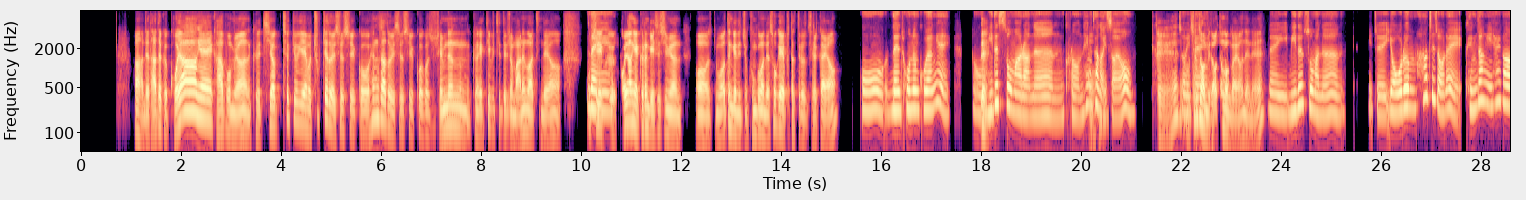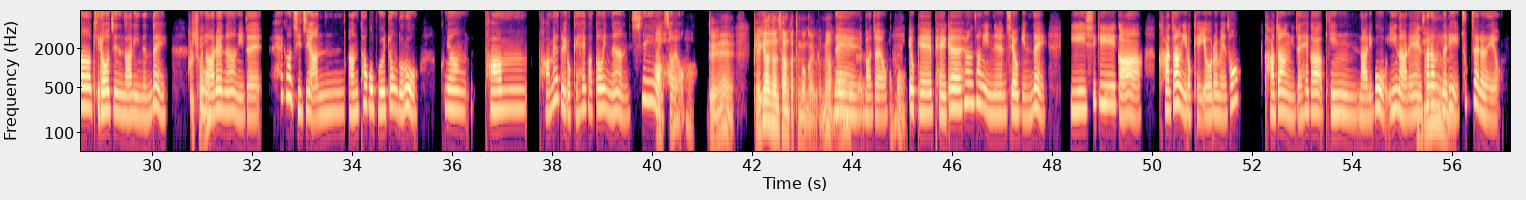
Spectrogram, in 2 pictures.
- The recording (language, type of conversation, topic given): Korean, podcast, 고향에서 열리는 축제나 행사를 소개해 주실 수 있나요?
- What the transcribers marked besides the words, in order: other background noise; tapping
